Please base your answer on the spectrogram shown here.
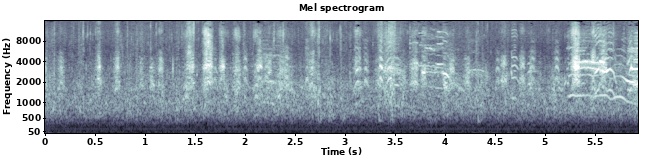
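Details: A crowd of gulls over a river, calling over one another with harsh squealing and mewing notes in a constant jumble, and one clearer wailing call near the end.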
